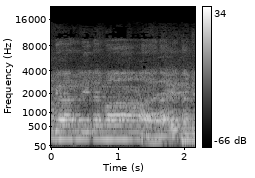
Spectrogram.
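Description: Male voices chanting a menzuma, an Ethiopian Islamic devotional song, in long held notes. The pitch drops lower about one and a half seconds in.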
